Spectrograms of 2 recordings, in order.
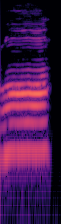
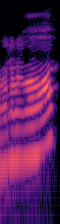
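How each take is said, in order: First: It is said with the lips pushed forward. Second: It is said with the lips held neutral. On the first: The speaker calls it wrong. "ro fathah dibaca dengan memajukan bibir ... itu nggak tidak dibenarkan" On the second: The speaker calls it right. "Jadi bibirnya biasa aja gitu"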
